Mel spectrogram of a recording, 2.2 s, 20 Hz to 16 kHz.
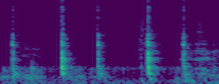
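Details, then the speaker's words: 110-year-old Ansonia Blackbird clock movement, freshly oiled at pivots and remounted in case: ticks in lopsided pairs, one gap clearly shorter than the next, about three beats a second; escapement is way out of beat. "Okay, so it's way out of beat. Dun dun dun dun dun dun dun dun. That's way off."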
